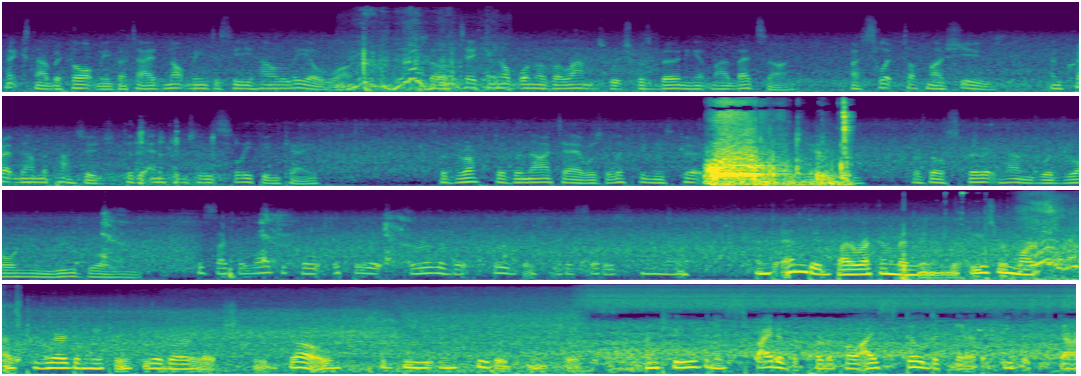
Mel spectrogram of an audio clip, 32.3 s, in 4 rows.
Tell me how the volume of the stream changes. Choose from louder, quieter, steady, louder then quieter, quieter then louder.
louder.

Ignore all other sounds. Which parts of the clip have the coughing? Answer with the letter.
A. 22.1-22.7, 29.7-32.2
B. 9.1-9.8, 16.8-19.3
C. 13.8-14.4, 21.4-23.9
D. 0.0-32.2
B.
